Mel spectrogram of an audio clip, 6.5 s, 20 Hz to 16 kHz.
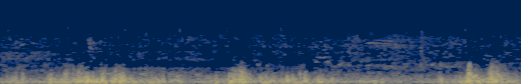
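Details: Hoofbeats of the racehorse Raja Tanpa Nama, one of three horses on the field doing light training before the 2023 Gayo traditional horse race; dull, low thudding strikes come in uneven clusters over steady outdoor background noise.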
